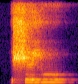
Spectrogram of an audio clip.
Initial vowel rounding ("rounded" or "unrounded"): unrounded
